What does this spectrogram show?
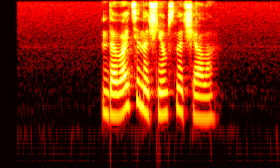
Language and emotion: Russian, neutral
